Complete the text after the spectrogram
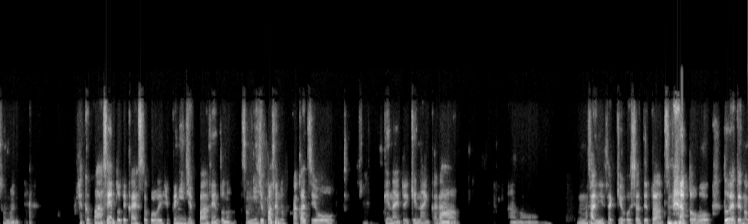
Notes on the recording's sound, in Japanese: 本編は2022年1月27日に「Zoom」を使用して収録されました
